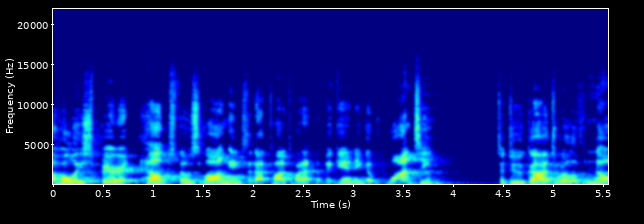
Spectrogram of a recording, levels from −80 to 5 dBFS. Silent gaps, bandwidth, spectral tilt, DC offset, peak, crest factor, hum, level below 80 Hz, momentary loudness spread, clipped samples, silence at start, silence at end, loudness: none; 15.5 kHz; -3.5 dB/octave; under 0.1%; -10 dBFS; 20 dB; none; -76 dBFS; 11 LU; under 0.1%; 0 s; 0 s; -30 LUFS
